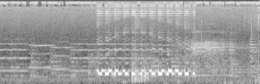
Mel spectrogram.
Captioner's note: phone ringing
